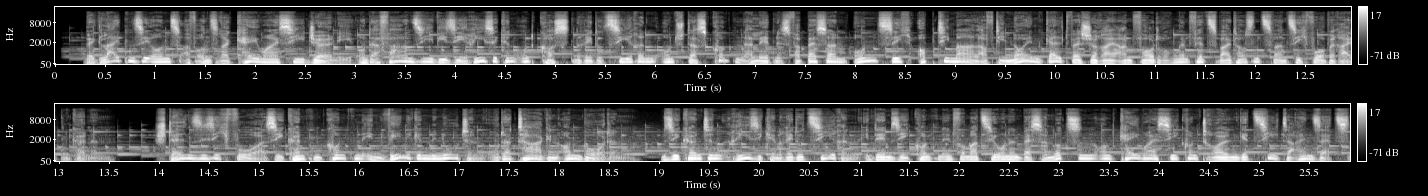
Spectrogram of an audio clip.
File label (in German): DEUTSCH engagiert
